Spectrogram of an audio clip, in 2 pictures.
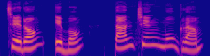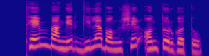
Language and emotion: Bengali, neutral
